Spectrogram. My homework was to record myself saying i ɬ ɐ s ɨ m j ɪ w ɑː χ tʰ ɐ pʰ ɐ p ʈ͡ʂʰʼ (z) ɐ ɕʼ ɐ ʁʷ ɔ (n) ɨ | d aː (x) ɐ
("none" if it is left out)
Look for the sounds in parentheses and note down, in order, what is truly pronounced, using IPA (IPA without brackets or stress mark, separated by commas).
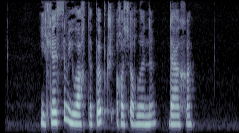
ʁ, n, x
